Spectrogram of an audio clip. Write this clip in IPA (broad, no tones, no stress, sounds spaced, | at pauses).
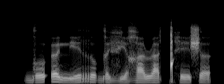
ɡ o ʔ œ mʲ e r o ɡ ɐ vʲ e ʁ a ɹ a ǃʰ e ʃ ɐ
